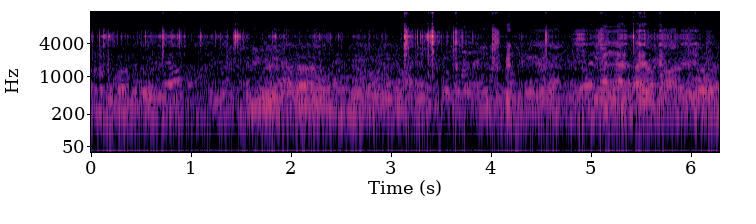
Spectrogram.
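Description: Voices talking in the background, with a few short metallic clinks from an iron chain and wrist manacles being handled.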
